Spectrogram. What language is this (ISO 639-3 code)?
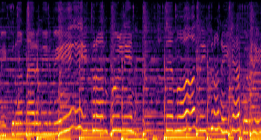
ell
